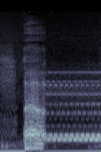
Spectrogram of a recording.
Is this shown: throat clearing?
no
